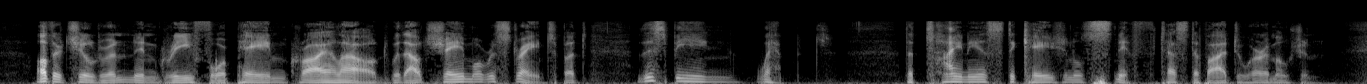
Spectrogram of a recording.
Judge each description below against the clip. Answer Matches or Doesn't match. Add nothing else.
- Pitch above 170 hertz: Doesn't match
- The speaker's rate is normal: Doesn't match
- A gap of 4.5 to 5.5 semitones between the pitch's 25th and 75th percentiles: Matches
